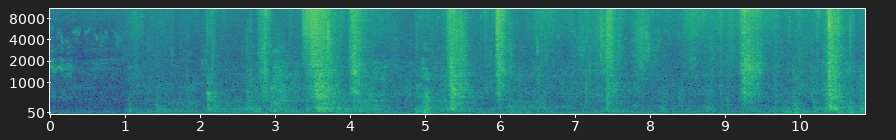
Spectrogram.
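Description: A shovel scrapes and flings loose grain or sawdust in repeated strokes.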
